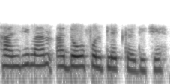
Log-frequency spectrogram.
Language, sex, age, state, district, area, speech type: Hindi, female, 30-45, Madhya Pradesh, Jabalpur, urban, conversation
